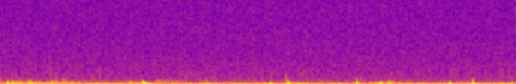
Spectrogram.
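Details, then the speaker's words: Korotkoff sounds heard during a blood pressure measurement demonstration with a cuff, listened to quietly. "setelah suara terakhir terdengar sekarang coba dengarkan dengan tenang bunyi korotkoff"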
